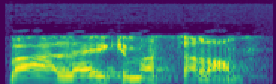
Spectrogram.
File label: hello uzbek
